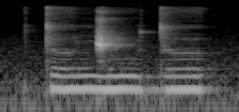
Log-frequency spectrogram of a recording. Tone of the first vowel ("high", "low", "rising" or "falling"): high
